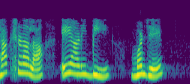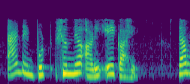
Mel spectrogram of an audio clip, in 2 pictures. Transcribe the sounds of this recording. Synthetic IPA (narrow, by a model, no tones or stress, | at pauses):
jakʂəɽ̃alaeaɽ̃ibi | m̤əɳd͡ze | æɳɖinpuʈɕunjəʔaɽ̃iʔekaɦe | t̪jam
